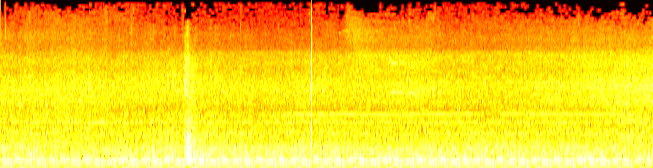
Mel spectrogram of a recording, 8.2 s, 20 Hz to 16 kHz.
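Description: Subaru Impreza GC8's flat-four engine idling steadily with an even low pulsing. Two sharp clicks, about two and four seconds in.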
